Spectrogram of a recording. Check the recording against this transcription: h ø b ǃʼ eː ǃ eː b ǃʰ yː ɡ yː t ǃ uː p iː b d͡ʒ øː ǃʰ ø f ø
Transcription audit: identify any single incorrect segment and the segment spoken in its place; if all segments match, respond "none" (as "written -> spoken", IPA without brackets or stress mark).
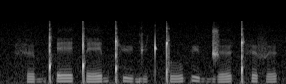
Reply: iː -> yː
